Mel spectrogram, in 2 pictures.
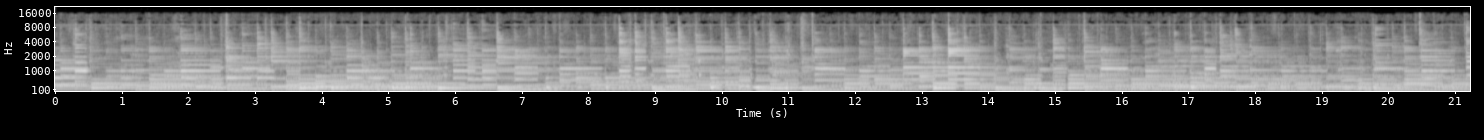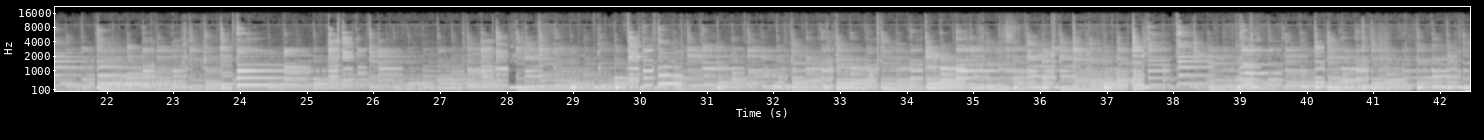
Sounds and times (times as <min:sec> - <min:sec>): Strum: 0:00.0 - 0:42.4.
